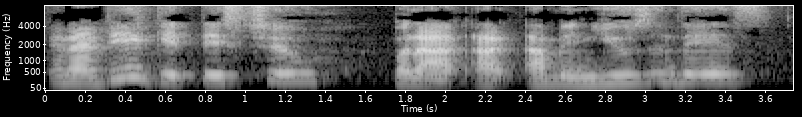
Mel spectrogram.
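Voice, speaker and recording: Chatty woman vlogger, bright voice. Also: mid-range voice, normal speed. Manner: chatty, relaxed, talks to viewers as y'all. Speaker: beauty vlogger. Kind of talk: casual chat while tidying. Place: bedroom beauty room indoors. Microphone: camera mic, moving around.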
